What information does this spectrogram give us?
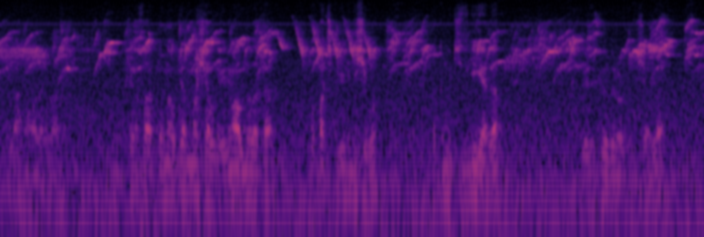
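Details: European goldfinches, a male and female put together as a pair. Continuous tinkling, twittering song with fast chirps and trills. Lower harmonic sounds mix in underneath.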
